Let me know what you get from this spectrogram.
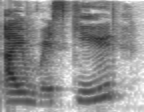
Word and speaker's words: IMRSQD: um, his name is I am rescued, but like it's spelled like I M R S Q D, right?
